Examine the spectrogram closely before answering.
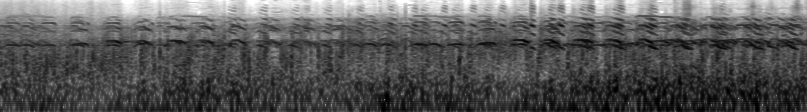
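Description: A flock of gulls squawking, many short calls overlapping without pause and growing louder after the halfway point, over low wind rumble on the microphone.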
